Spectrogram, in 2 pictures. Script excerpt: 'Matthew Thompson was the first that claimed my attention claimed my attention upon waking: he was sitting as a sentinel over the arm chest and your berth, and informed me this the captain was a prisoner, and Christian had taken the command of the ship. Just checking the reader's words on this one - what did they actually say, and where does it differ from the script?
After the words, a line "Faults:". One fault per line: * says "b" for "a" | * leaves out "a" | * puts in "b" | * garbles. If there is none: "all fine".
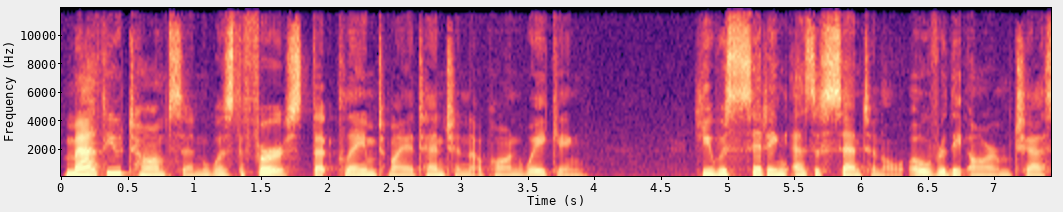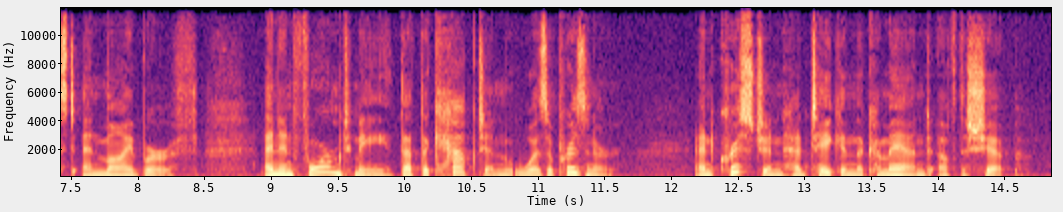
'Matthew Thompson was the first that claimed my attention upon waking: he was sitting as a sentinel over the arm chest and my berth, and informed me that the captain was a prisoner, and Christian had taken the command of the ship.
Faults:
* leaves out "claimed my attention"
* says "my" for "your"
* says "that" for "this"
